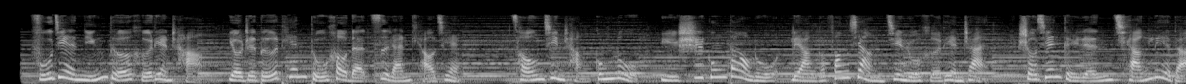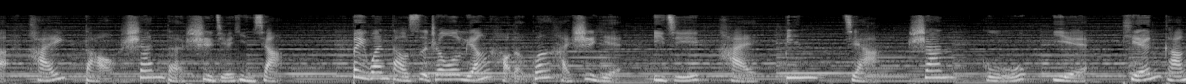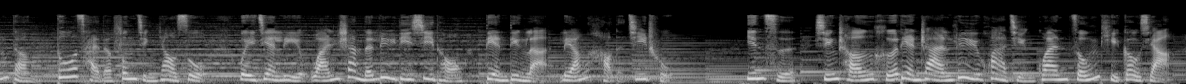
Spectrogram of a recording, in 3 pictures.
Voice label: 多媒体, 国语女声配音; 福建宁德

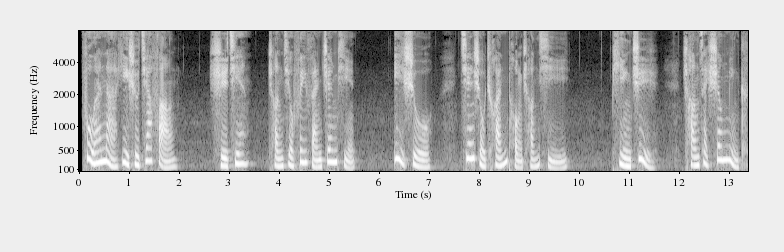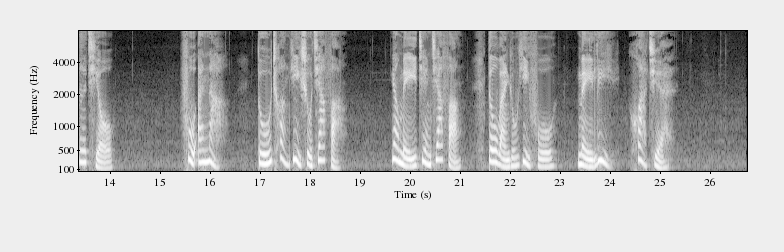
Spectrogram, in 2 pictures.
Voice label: 女 广告; 富安娜艺术家纺

